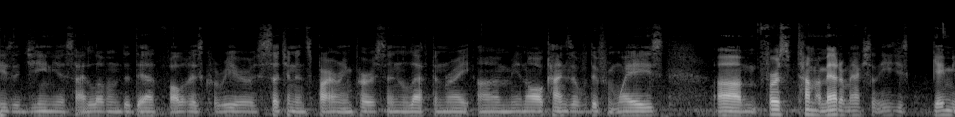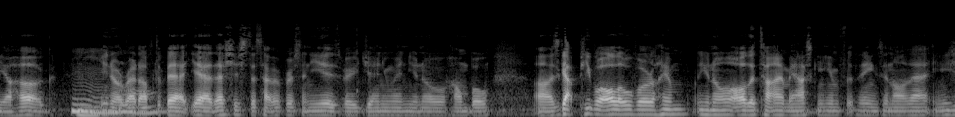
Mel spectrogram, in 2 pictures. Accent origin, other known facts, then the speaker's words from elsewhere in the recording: Brazil; Yeah, no, I'm from Brazil.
